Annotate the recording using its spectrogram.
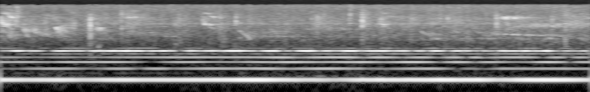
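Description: Background music: a steady drone of several held tones, sustained without change.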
